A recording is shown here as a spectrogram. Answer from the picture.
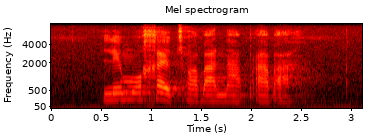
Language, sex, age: Northern Sotho, female, 21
